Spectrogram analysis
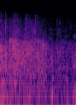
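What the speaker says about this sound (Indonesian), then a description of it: "Tepuk tangan" Applause from the audience at a Makassar city planning meeting attended by council members, a dense continuous patter of hands filling the hall at steady volume.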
